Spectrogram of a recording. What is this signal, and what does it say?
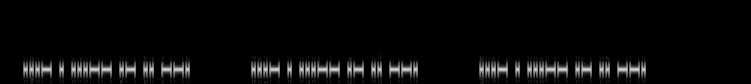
Morse code, heard as a keyed tone, about 37 wpm, 700 Hz. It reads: VE3AIG VE3AIG VE3AIG
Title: DXCC-100 Call Signs - 6 Characters - Repeated 3x - 40wpm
